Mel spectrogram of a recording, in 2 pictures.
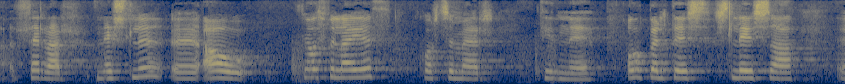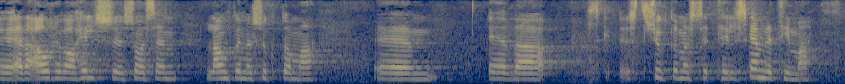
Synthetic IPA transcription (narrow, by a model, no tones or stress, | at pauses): θɛrːaɾ̥nejst̪lʏaw | θjoðfɪlaːjɪθ | kʰvɔr̥t̪sɛmɛɾ | t̪ʰiðnɪ | oːwpɛlt̪ɪsːt̪lɪːsa | ɛða̰ʔaːwr̥ʏvaːwɦelsʏsvɔasɛm | lawŋkvɪnːaɾ̥suːkt̪ɔːma | ɛða | sykt̪ɔmat̪ʰɪlscɛmnɪt̪ʰiːma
